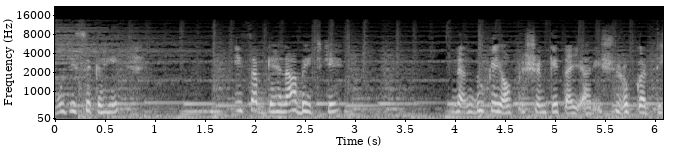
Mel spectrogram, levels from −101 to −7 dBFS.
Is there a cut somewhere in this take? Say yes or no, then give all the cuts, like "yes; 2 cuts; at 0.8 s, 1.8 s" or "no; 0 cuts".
no; 0 cuts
